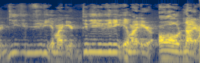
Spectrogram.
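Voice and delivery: high, slow, drawn-out whine on "in my ear"; mock whiny drawl. Driver mocking a bug whining in his ear, high drawn-out whine. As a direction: stretch it out like a bug buzzing in your ear.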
